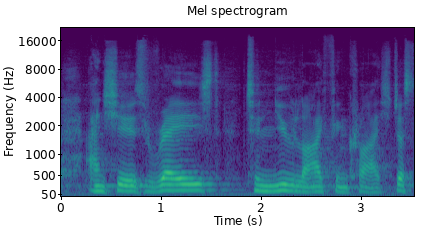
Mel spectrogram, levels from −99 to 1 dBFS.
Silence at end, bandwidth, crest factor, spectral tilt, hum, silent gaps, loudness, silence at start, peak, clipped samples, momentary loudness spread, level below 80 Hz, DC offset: 0 s; 17.5 kHz; 18 dB; -5.5 dB/octave; none; none; -38 LUFS; 0 s; -22 dBFS; under 0.1%; 10 LU; -66 dBFS; under 0.1%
